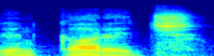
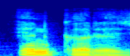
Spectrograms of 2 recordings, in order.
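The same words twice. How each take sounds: First: The stress is on the second syllable. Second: The stress is on the first syllable. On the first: The speaker calls it right. "You should have said encourage. ... Whenever you attach en, then it is the next word" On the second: The speaker calls it wrong. "You said encourage. ... It is not en itself"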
